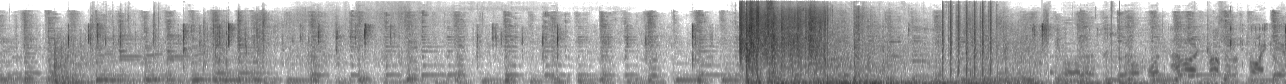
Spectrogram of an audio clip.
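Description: Dense, loud automatic gunfire rattles almost continuously during a Modern Warfare battle, swelling into heavier bursts partway through, with game voices and effects mixed in.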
